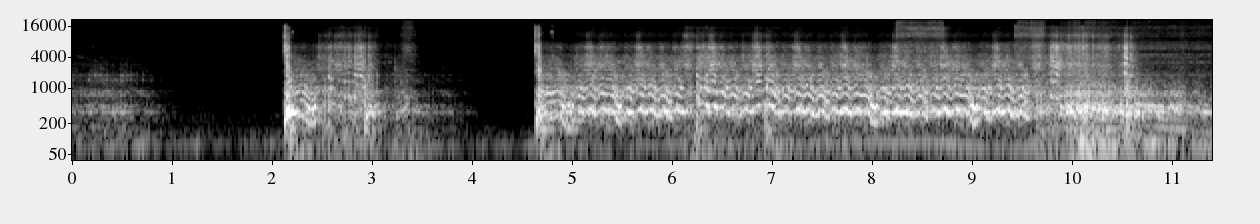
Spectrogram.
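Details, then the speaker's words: 1978 Mercury Marquis Brougham 400 parts car, sat eight to ten years or longer, fed from a gas can by hose: the starter grinds and the engine coughs and dies, then runs fast and rough. The choke keeps sticking, causing a hard start. "so I'm going to put the hose back in the gas can now I bet we got fire wants to run that choke is still sticking"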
